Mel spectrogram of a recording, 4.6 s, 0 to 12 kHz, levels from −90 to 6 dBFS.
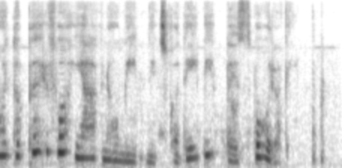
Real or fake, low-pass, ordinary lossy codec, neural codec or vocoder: real; 10.8 kHz; Opus, 16 kbps; none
